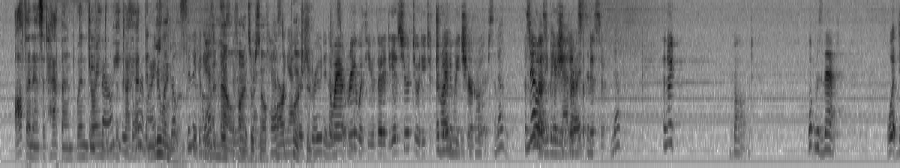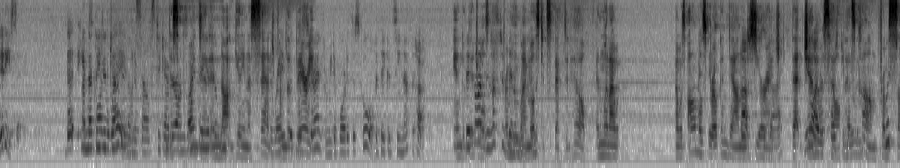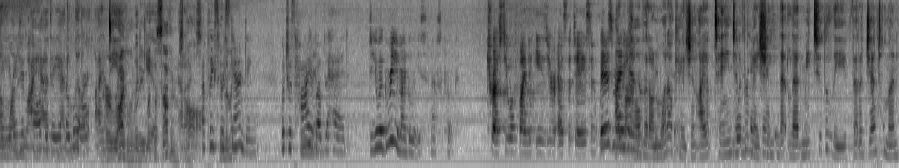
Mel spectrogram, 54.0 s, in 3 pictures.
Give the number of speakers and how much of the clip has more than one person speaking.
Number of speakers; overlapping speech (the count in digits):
6, about 51%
